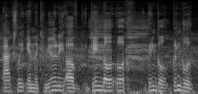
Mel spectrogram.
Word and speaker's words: Gingolx: I'm here today with Chris Stanley, and we're actually in the community of Gingolx, how do you say it?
